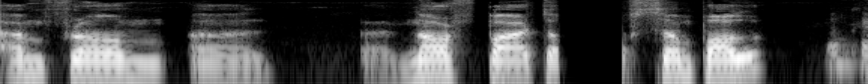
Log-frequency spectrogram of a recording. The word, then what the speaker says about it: São Paulo: I would want to say, okay, I say Sao Paulo, but what is the right pronunciation? São Paulo, São Paulo.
